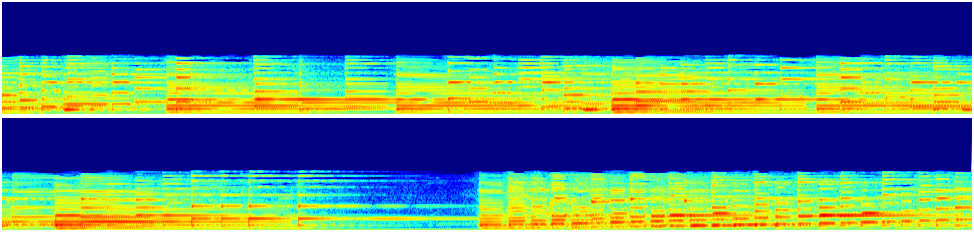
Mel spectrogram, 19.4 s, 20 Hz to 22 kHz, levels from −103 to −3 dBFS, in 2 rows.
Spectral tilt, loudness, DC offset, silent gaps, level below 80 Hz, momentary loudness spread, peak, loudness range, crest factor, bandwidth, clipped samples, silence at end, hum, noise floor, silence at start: -11.5 dB/octave; -22 LUFS; under 0.1%; none; -52 dBFS; 9 LU; -6 dBFS; 7 LU; 16 dB; 3.3 kHz; under 0.1%; 0 s; none; -43 dBFS; 0 s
